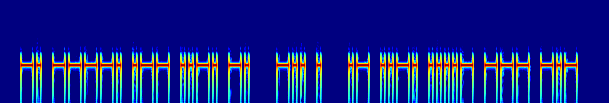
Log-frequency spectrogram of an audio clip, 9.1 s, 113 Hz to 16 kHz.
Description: Morse code, heard as a keyed tone, about 20 wpm, 700 Hz. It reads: N9WFN DE AF4OK
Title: USA Callsign DE Callsign - 5 Characters - 20wpm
